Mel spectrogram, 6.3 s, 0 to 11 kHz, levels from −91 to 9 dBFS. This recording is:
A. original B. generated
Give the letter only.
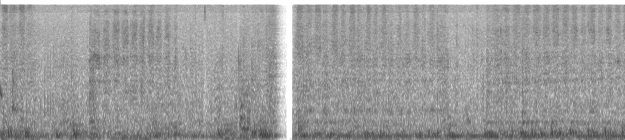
A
